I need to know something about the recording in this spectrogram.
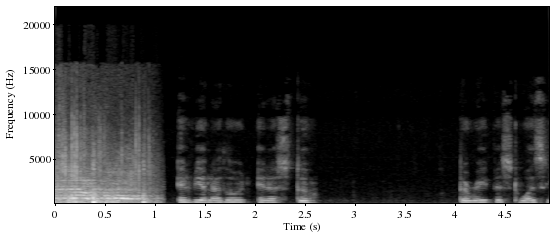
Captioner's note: non-english speech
